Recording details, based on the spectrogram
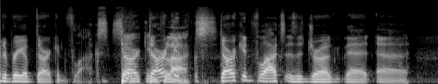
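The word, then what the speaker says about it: Darkenfloxx: If you're not going to be like, this is Darkenflocken. Okay. First of all, it's Darkenflox, and I knew you were going to bring up Darkenflox. So Darkenflox.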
